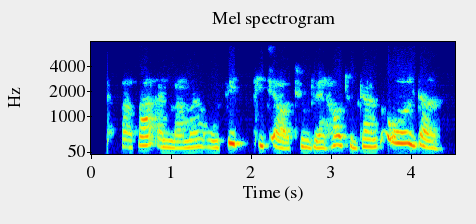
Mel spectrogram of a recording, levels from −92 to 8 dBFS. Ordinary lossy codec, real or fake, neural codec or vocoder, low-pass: none; real; none; 7.2 kHz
